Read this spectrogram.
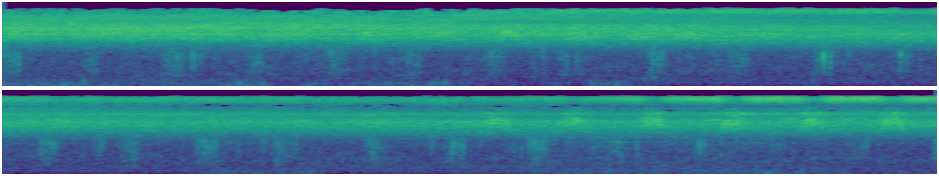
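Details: Forest trail in Seoul during Korean summer, cicadas droning in a constant high buzz; regular footfalls of someone walking tick through the whole stretch, and a thin pulsing whine rises faintly over the chorus.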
